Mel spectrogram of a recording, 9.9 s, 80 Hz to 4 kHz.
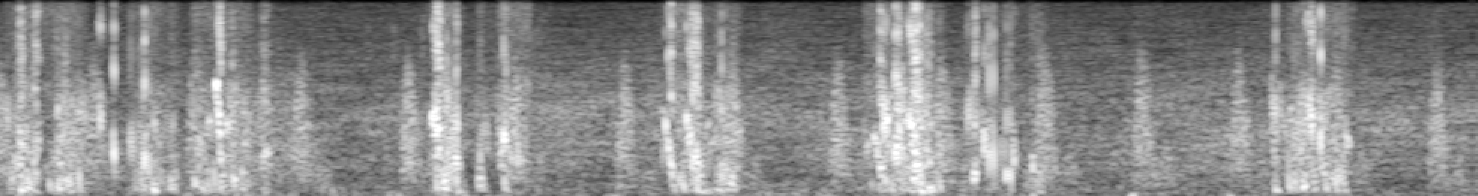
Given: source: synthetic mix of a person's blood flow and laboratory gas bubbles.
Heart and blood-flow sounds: Doppler ultrasound of blood flow; subclavian vein
0.06-0.64 s: bubbles
0.69-0.74 s: bubbles
0.77-0.85 s: bubbles
0.88-1.24 s: bubbles
1.29-1.88 s: bubbles
2.88-3.15 s: bubbles
3.20-3.58 s: bubbles
4.42-5.00 s: bubbles
5.79-6.36 s: bubbles
6.47-7.01 s: bubbles
8.50-9.07 s: bubbles
From the record:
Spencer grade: 3 (all of the cardiac periods contain showers or single bubble signals, but not dominating or overriding the cardiac motion signals); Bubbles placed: anywhere in the cardiac cycle

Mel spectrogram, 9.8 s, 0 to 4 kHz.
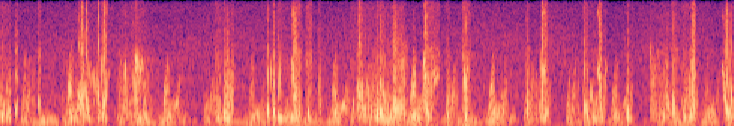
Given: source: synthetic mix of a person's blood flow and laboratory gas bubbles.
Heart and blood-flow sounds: Doppler ultrasound of blood flow; precordium
0.00-0.16 s: bubbles
0.19-0.25 s: bubbles
0.49-0.55 s: bubbles
1.00-1.46 s: bubbles
1.57-2.05 s: bubbles
2.85-3.13 s: bubbles
3.54-4.04 s: bubbles
4.07-4.17 s: bubbles
4.23-4.30 s: bubbles
4.67-5.45 s: bubbles
5.62-5.87 s: bubbles
5.94-6.00 s: bubbles
6.16-6.30 s: bubbles
7.00-7.06 s: bubbles
7.17-7.33 s: bubbles
7.75-8.11 s: bubbles
8.32-8.44 s: bubbles
8.65-9.05 s: bubbles
9.08-9.30 s: bubbles
9.61-9.80 s: bubbles
From the record:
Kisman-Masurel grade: 243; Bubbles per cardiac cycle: several, 3 to 8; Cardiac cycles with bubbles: 100%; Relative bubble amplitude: loud (0.450 to 0.775); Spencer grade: 3 (all of the cardiac periods contain showers or single bubble signals, but not dominating or overriding the cardiac motion signals); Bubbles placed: only in the low amplitude regions of the cardiac cycle

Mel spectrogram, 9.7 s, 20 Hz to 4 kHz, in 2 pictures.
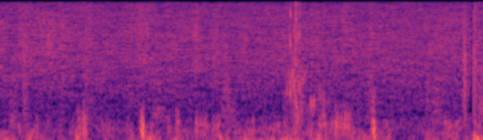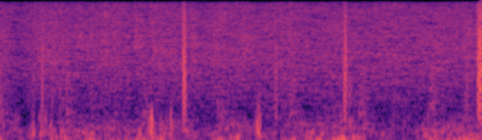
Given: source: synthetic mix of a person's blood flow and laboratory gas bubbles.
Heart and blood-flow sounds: Doppler ultrasound of blood flow; subclavian vein
2.85-3.32 s: bubbles
From the record:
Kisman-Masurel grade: 221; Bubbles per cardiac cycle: several, 3 to 8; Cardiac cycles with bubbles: 10 to 50%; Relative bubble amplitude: barely perceptible (0.100 to 0.250); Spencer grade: 2 (many but less than half of the cardiac periods contain bubble signals, singularly or in groups); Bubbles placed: anywhere in the cardiac cycle

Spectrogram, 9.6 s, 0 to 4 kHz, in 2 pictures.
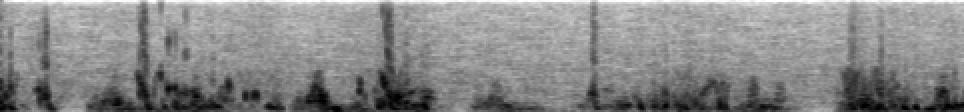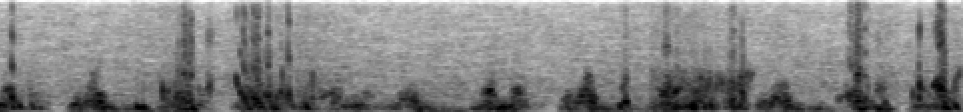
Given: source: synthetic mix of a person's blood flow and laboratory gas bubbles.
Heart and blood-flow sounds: Doppler ultrasound of blood flow; precordium
0.00-0.11 s: bubbles
0.17-0.32 s: bubbles
0.65-0.96 s: bubbles
1.02-1.43 s: bubbles
1.74-2.18 s: bubbles
2.94-3.02 s: bubbles
3.17-3.68 s: bubbles
4.18-5.07 s: bubbles
5.48-5.89 s: bubbles
5.96-6.52 s: bubbles
7.88-7.99 s: bubbles
8.05-8.59 s: bubbles
8.98-9.31 s: bubbles
9.34-9.64 s: bubbles
From the record:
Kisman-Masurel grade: 333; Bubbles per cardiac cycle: rolling drumbeat, 9 or more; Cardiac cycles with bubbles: 50 to 99%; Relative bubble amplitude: loud (0.450 to 0.775); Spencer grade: 3 (all of the cardiac periods contain showers or single bubble signals, but not dominating or overriding the cardiac motion signals); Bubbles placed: only in the low amplitude regions of the cardiac cycle

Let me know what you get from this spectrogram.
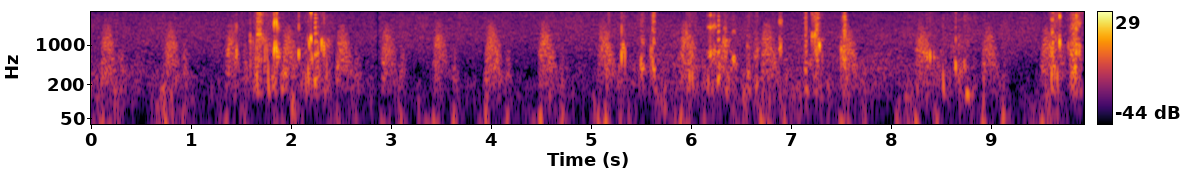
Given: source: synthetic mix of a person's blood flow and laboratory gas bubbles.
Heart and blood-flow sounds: Doppler ultrasound of blood flow; subclavian vein
1.44-1.52 s: bubbles
1.59-2.00 s: bubbles
2.06-2.44 s: bubbles
5.28-5.41 s: bubbles
5.48-5.57 s: bubbles
5.61-5.70 s: bubbles
5.97-6.09 s: bubbles
6.17-6.50 s: bubbles
6.57-6.72 s: bubbles
6.90-6.94 s: bubbles
7.14-7.36 s: bubbles
7.51-7.62 s: bubbles
8.37-8.89 s: bubbles
9.60-9.75 s: bubbles
9.78-9.94 s: bubbles
From the record:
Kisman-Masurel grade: 222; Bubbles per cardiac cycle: several, 3 to 8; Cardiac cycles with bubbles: 10 to 50%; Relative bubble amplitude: moderate (0.250 to 0.450); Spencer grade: 2 (many but less than half of the cardiac periods contain bubble signals, singularly or in groups); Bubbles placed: anywhere in the cardiac cycle

